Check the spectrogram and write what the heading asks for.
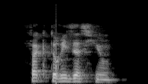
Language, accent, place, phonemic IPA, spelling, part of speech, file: French, France, Lyon, /fak.tɔ.ʁi.za.sjɔ̃/, factorisation, noun, LL-Q150 (fra)-factorisation.wav
- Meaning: factorisation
